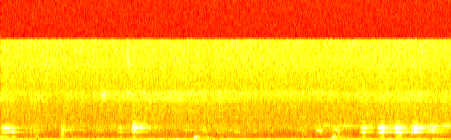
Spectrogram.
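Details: Wild turkey flock feeding in the woods and calling a lot; scattered soft clucks and short purring notes come at irregular intervals, some in quick clusters toward the end, over steady low background hum.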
